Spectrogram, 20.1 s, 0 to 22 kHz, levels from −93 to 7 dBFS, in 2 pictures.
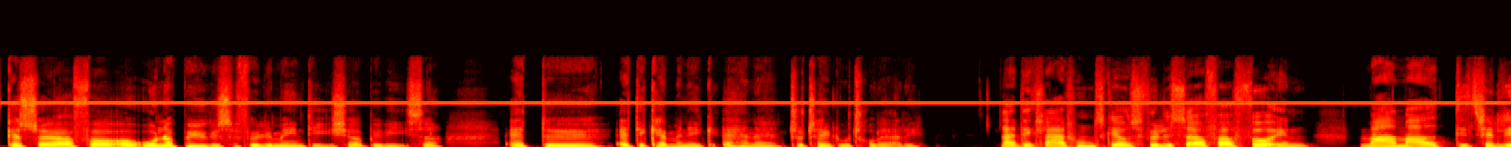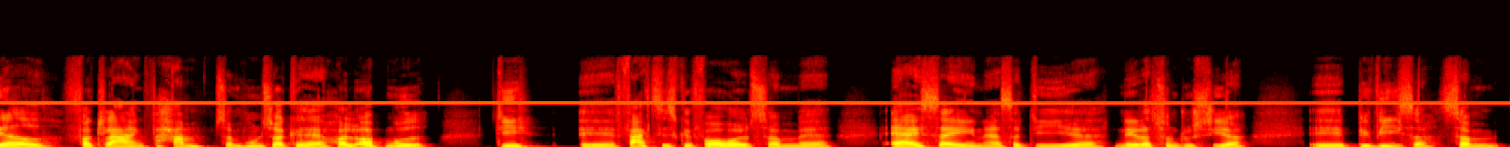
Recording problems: high-pitched whine; noticeable; throughout; 6.5 kHz, 15 dB below the speech

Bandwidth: 13.5 kHz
